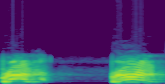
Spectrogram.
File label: bomb fallback, radio; GSG9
